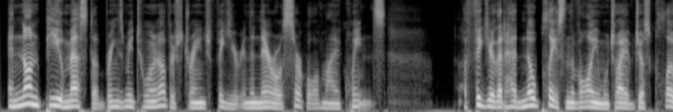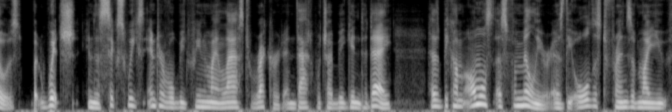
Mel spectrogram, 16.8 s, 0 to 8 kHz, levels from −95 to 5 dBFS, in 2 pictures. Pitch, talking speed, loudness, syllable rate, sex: 145 Hz, 220 wpm, -21 LUFS, 5.9 syllables/s, male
